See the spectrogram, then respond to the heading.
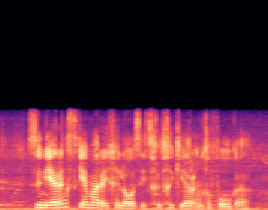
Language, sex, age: Afrikaans, female, 19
